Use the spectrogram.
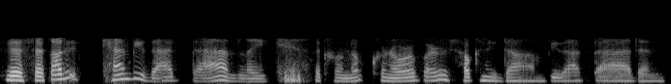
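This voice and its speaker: A middle-aged woman from Manitoba, Canada, answering interview questions by phone in an earnest, halting way. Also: on the low side, vocal fry, breathy edge, no room sound. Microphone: telephone. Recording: tinny phone line.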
